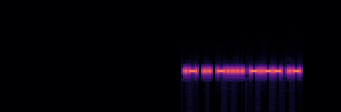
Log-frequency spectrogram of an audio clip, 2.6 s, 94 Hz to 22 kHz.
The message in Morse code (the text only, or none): AI6YA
